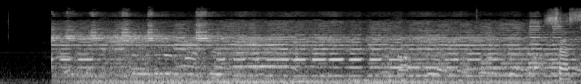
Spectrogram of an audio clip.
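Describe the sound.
Dozens of very loud vehicles on a cul-de-sac street in Victoriaville. The roar of engines bursts in after a brief quiet moment and holds at a high, steady level, with horn tones mixed through the din.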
